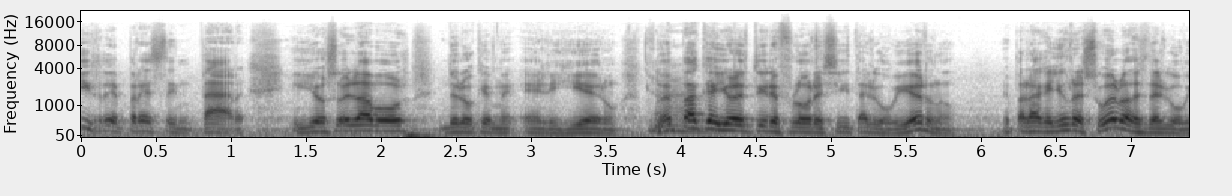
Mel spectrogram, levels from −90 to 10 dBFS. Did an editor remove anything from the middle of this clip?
no; 0 cuts

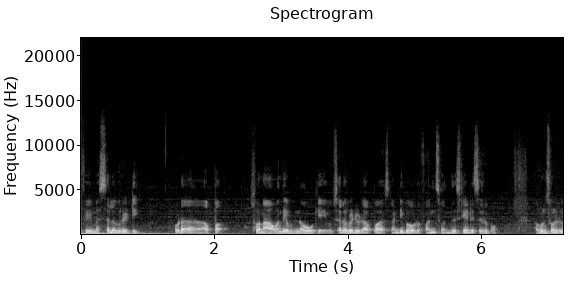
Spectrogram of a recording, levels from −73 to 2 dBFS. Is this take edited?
no; 0 cuts

